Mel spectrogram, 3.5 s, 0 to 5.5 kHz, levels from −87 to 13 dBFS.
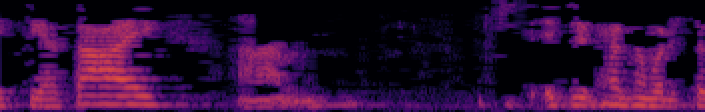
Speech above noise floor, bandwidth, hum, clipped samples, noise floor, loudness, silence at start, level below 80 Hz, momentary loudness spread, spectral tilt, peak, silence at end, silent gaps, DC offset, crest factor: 28 dB; 5.4 kHz; none; under 0.1%; -64 dBFS; -35 LUFS; 0 s; -80 dBFS; 23 LU; -7.5 dB/octave; -16 dBFS; 0 s; none; under 0.1%; 20 dB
